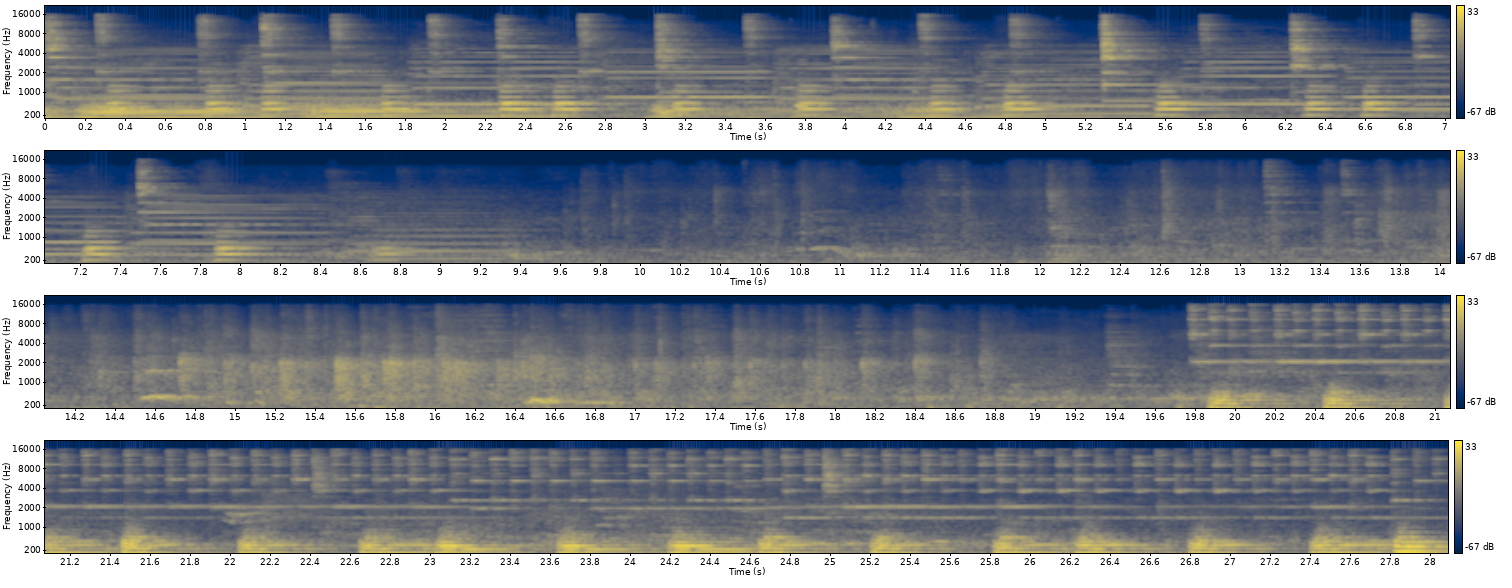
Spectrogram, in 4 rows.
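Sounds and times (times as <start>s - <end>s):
chamber music with violin and tuba: 0.0s - 9.6s, 19.8s - 28.0s.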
